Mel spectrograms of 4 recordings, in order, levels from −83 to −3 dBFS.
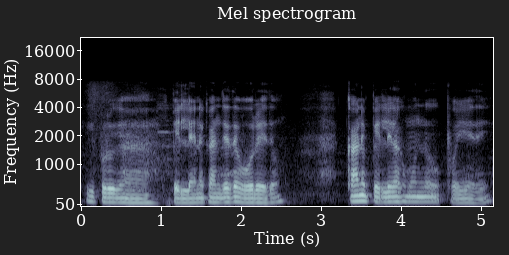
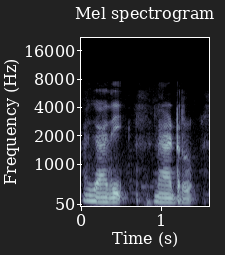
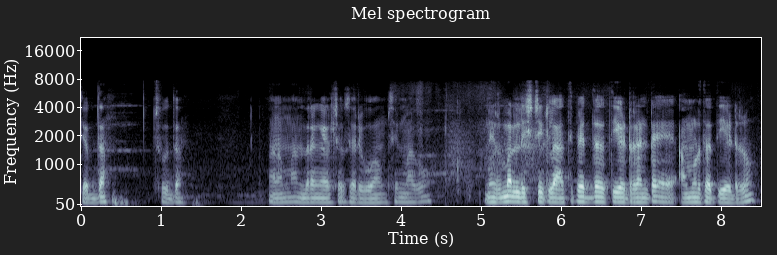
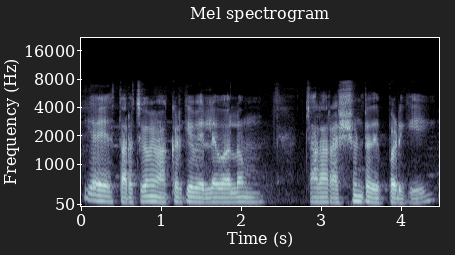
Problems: low volume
